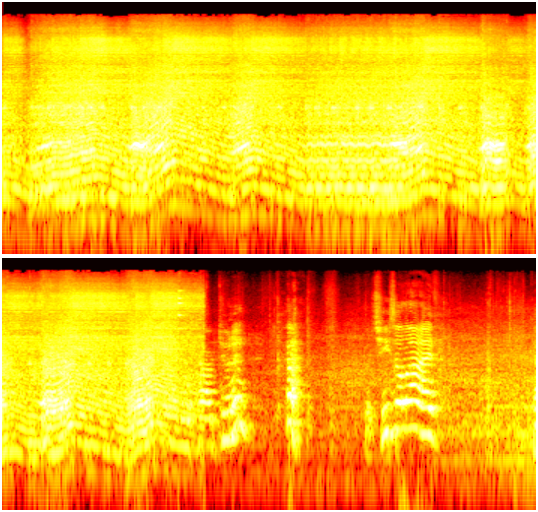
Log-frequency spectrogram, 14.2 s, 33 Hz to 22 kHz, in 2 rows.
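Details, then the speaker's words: Engine started for the first time since it was believed last run in 1979, after carb cleaning and crankcase check: revs up and falls back repeatedly with an even, clean, tight note and no rattles or knocks; runs healthy. "that's amazing just totally amazing motor sounds uh nice and tight no big rattles so how cool is that"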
